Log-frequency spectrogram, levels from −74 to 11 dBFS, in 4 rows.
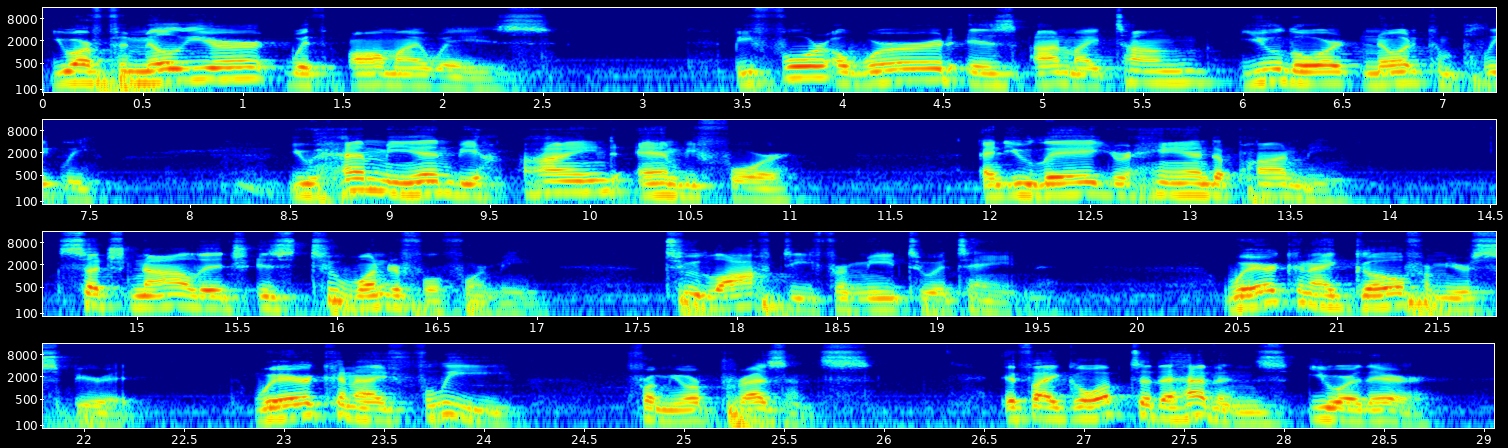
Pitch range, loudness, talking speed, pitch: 105-150 Hz, -16 LUFS, 145 wpm, 135 Hz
